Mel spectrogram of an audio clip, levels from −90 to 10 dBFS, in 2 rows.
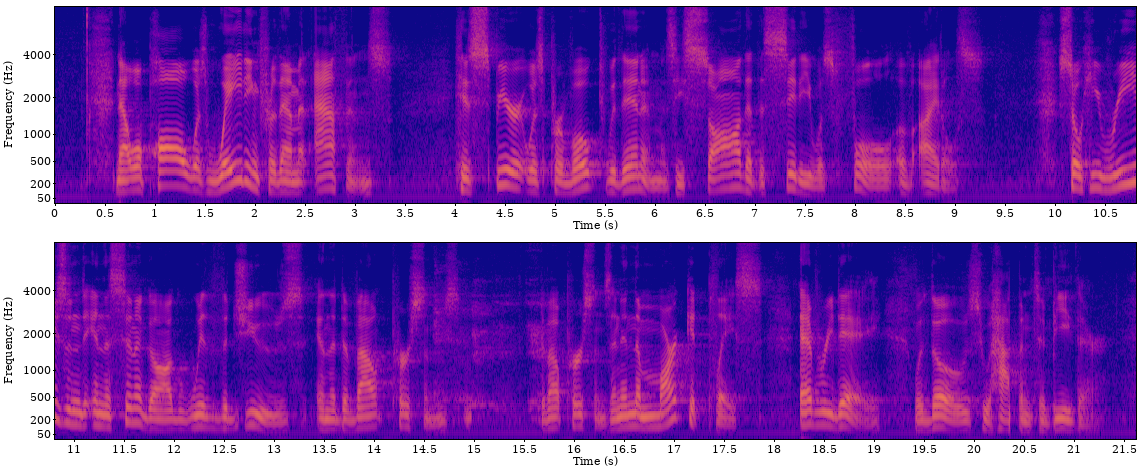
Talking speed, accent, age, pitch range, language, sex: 145 wpm, American, 50-69, 145-210 Hz, English, male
